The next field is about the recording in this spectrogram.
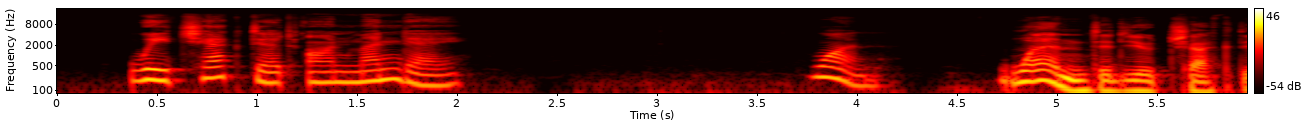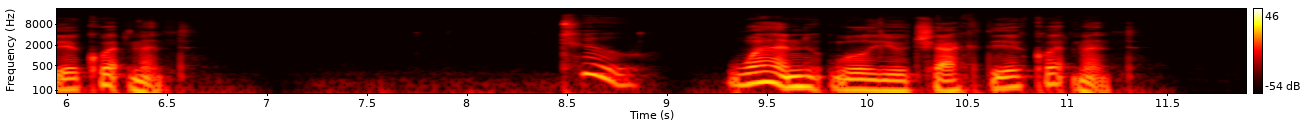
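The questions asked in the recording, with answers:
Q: We checked it on Monday.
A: 1: When did you check the equipment?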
